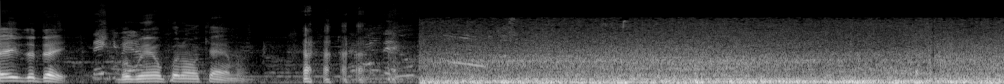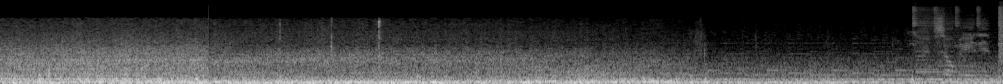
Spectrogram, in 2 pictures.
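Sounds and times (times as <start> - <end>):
car engine and road rumble: 4.2 - 20.0.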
